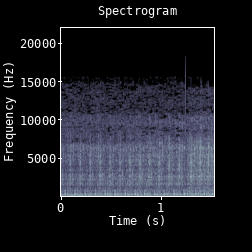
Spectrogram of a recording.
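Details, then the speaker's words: Circa 2020 6hp Mercury four-stroke outboard that stalled and sputtered after winter storage, now running after its carburetor was cleaned and refuelled: quick even firing pulses, about fourteen a second, no sputter; normal running. "So that takes some doing. But she started up eventually. Running pretty good."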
